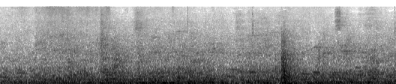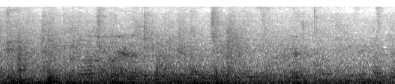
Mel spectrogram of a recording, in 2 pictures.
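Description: A crowd murmurs and chatters in a busy room.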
